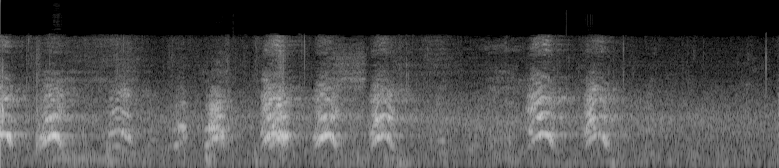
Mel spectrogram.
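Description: Puppy barking in short, high barks, about nine in quick succession, with a pause of about a second before the last two.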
